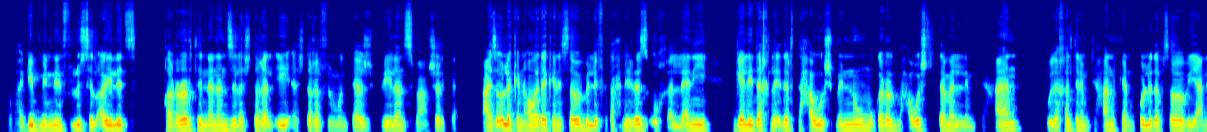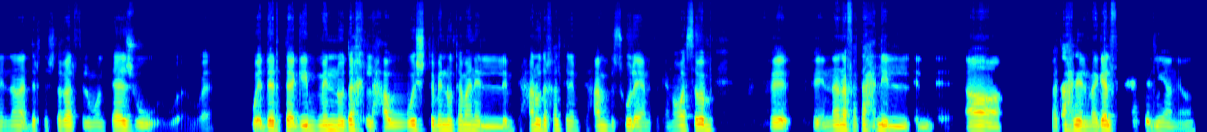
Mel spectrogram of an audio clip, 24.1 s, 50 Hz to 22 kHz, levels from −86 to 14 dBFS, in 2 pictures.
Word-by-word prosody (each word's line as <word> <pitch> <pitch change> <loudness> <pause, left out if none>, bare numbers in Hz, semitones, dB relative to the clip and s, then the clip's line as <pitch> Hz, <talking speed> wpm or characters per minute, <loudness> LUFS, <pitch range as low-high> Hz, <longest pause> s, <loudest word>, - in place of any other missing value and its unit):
هاجيب 140 -1 +2
منين 140 +1 +2
فلوس 145 0 -1
الILETS 140 0 +4 0.3
قررت 150 +4 +4
إن 140 -2 +1
أنا 140 +1 +1
أنزل 140 -1 0
أشتغل 135 +1 -2
إيه 135 +1 0
أشتغل 130 -1 -5
في 120 - -21
المونتاج 120 -2 -5
freelance 125 +1 -4
مع 105 - -10
شركة، - - -7 0.3
عايز 125 +2 +1
أقول 145 +2 +9
لَك 150 0 +4
إنّه 135 -2 -1
هو 140 - +5
ده 150 - +6
كان 145 -1 -1
السبب 150 +1 +3
اللي 135 - +4
فتح 140 +1 -13
لي 145 - +1
رزق 150 0 +2
وخلّاني 145 +4 0 0.2
جالي 145 0 +7
دخل 150 +1 +1
قدرت 150 0 0
أحوّش 140 0 +1
منّه، 150 +1 +2
مجرد 140 +1 0
ما 135 - -11
حوّشت 145 +1 -1
تمن 140 -2 +1
الامتحان 130 +7 -3 0.3
ودخلت 140 +4 -2
الامتحان 135 +2 -3
كان 135 -4 -8
كل 140 +2 +2
ده 145 - +3
بسبب 140 0 +1
يعني 130 -1 -3
إن 130 +1 -16
أنا 135 - -5
قدرت 135 - -8
أشتغل 135 +1 -3
في - - -28
المونتاج 125 +3 -1
و 120 - -6 1.0
وقدرت 135 0 +3
أجيب 130 +1 +3
منّه 135 0 +3
دخل 145 -3 +1
حوّشت 125 +6 0
منّه 140 0 +1
تمن 145 0 -2
الامتحان 125 +2 -4
ودخلت 145 0 -1
الامتحان 135 +1 -6
بسهولة 125 +1 -2
يعني، 120 -1 -7
فكان 115 +2 -25
هو 140 +1 -2
سبب 145 +1 +3 0.6
في 425 - +2 0.2
في - - -6
إن 120 +4 -7
أنا 145 0 +4
فتح 140 +1 -5
لي 145 - +5
ال 240 0 -1
ال - - -10 0.4
-آه، 125 -3 +3 0.5
فتح 145 -1 -3
لي 140 - +9
المجال 130 +2 +4
في 140 - -14
الحتّة 135 0 -6
دي 125 - -6
يعني 115 -2 -11
آه. - - -20
135 Hz, 210 wpm, -24 LUFS, 130-145 Hz, 1.0 s, أقول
